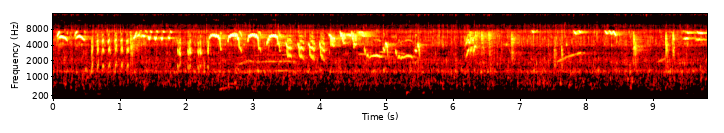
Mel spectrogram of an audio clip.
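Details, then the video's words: Black-throated laughingthrush, Indonesia, singing richly varied song meant to prompt a captive bird to sing wikplong. Looping high whistled phrases and fast chattering trills repeat several times a second, then ease into sparser whistles. "terapi srdc biar cepat bunyi wikplong Dan gacor full variasian"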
